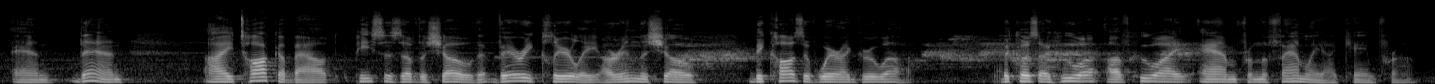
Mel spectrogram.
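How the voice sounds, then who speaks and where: With an American accent, a man speaks at a fairly slow pace and medium pitch over noticeable background noise. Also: ordinary pitch variation. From US Midwest, rural Illinois. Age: 60s. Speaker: actor and playwright. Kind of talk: interview. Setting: film festival. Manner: reflective, with many fillers.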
